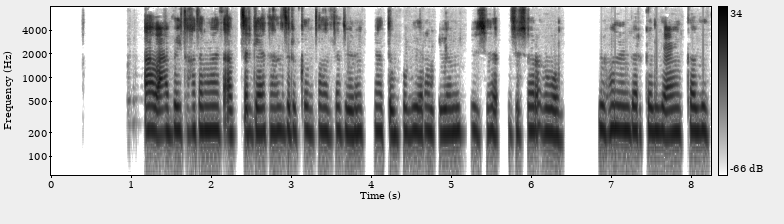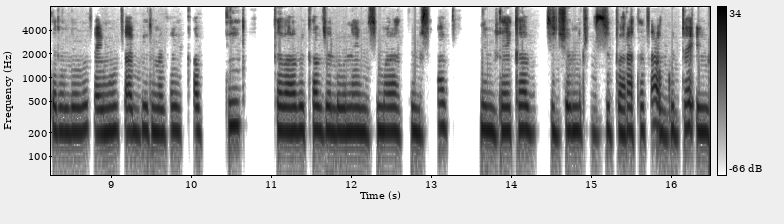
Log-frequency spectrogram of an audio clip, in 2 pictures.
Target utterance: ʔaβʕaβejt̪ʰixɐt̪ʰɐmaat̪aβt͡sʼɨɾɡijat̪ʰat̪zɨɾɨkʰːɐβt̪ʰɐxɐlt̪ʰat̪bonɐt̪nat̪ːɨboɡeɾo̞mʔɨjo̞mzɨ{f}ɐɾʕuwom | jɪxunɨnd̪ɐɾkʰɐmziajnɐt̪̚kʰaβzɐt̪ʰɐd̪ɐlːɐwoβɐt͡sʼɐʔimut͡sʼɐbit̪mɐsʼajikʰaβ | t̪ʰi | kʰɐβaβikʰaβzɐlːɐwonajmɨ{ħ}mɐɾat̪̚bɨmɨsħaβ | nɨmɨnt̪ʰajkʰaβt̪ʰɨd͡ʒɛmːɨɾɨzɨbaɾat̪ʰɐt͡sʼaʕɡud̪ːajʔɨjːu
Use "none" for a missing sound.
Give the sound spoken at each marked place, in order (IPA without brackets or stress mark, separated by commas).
s, s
